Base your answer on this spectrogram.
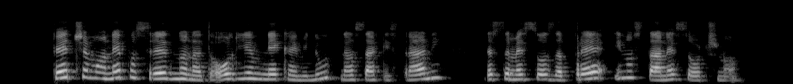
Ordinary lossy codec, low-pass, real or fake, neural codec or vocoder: none; none; fake; codec, 16 kHz, 6 kbps, DAC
